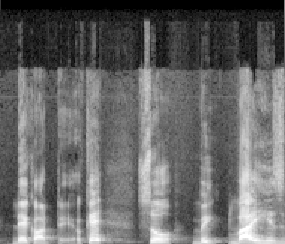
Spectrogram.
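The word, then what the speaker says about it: Descartes: order added pair format the idea is by Rene Decarte S but we should pronounce like teart dearte Okay.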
